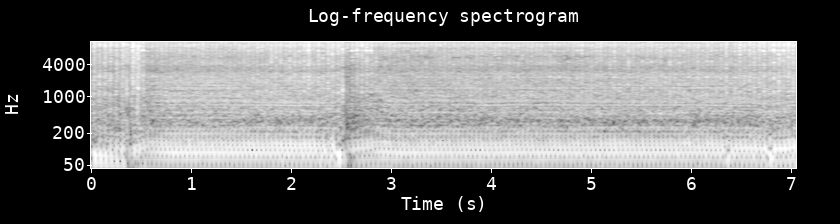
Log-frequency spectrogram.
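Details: Kohler Courage engine on a tractor, after a carburetor swapped from a donor motor whose choke springs back by itself; started choked, winter, engine cover off. Steady low thump with a faint rise and fall, a mild hunting surge but otherwise running well.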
